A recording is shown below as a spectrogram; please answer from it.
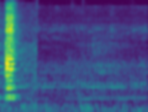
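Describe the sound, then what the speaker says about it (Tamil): A single short honk from a bus horn in the video game Bus Simulator Indonesia, loud and brief, followed by a low steady engine hum. "அடுத்து பாருங்கள் ஃபஸ்ட்டு ஹாரன்"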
